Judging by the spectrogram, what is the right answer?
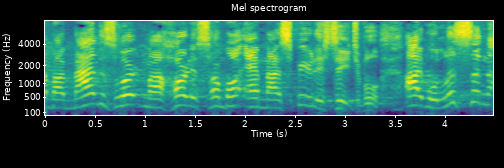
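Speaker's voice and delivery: loud, high call to the congregation; rally the room to stand and recite; preaching to congregation. Acted. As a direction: pastor leading the church in a loud creed. Leads congregation in a loud creed.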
